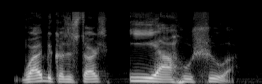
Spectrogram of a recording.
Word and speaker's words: Yahushua: It was the letter Yud, which is like a letter I, at least the pronunciation of the I in Spanish, for instance, which is E.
